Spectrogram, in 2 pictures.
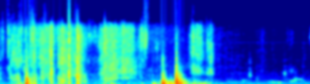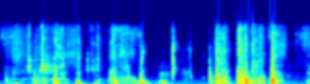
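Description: Cardboard trading-card hobby box being unwrapped and opened by hand: irregular rustling, scraping and clicking of plastic wrap and cardboard, with a brief pause in the middle.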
